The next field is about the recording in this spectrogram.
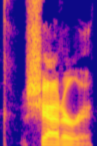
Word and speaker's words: Shaderick: So this guy's name is Shaderick Jones. Shaderick. Shade. It's spelled literally Shade Rick.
